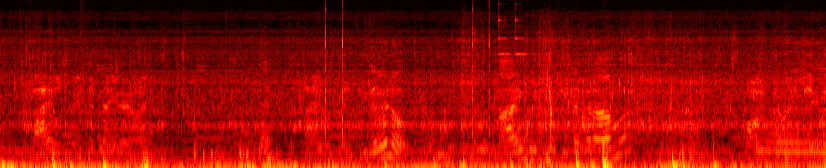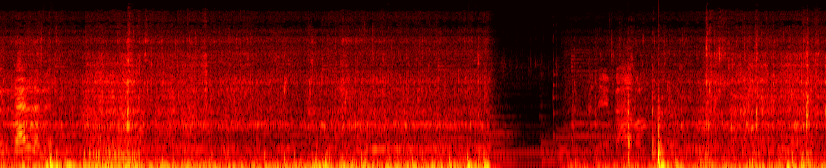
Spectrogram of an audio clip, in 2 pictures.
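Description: Wind buffeting the microphone with a steady low rumble, under people's voices talking. The sound drops out briefly about three-quarters of the way through.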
